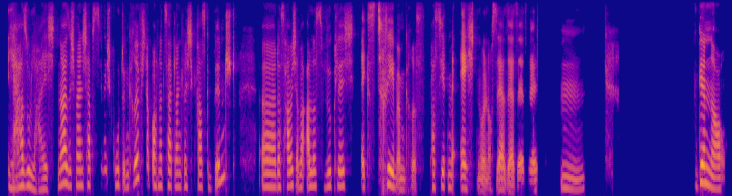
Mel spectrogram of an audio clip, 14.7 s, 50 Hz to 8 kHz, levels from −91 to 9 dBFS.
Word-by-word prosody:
Ja, 205 +2 0
so 215 +1 +1
leicht, 160 0 -6
ne? 230 - +4
Also, 250 -3 +7
ich 215 - -4
meine, 220 0 +1
ich 220 +1 -4
hab's 225 0 -2
ziemlich 445 -1 -9
gut 225 0 -6
im 190 - -6
Griff. 295 +9 +3
Ich - - -7
habe 240 - -4
auch 220 - +2
'ne 210 0 -5
Zeit 210 -1 -2
lang 200 -1 -4
richtig 205 -1 -4
krass 195 0 -3
gebingt. 310 - 0 0.5
Äh, 195 -1 +2
das 205 -1 -3
habe 200 +1 +3
ich 225 - -1
aber 195 - -2
alles 205 0 -1
wirklich 210 +1 -3
extrem 215 -6 +3
im 155 -1 -3
Griff. - - -9
Passiert 195 +1 -3
mir 195 - -4
echt 175 -2 +6
nur - - -3
noch, - - -7
sehr, - - 0
sehr, 110 - +1
sehr, - - -1
selt 145 0 -2 0.4
Mhm. 165 -2 -7 2.2
Genau, 210 -11 +5
205 Hz, 175 wpm, -24 LUFS, 180-220 Hz, 2.2 s, Also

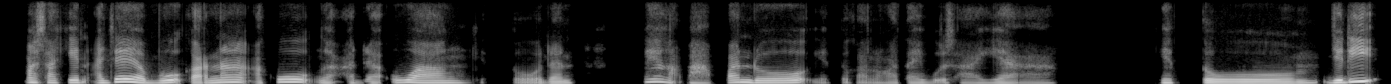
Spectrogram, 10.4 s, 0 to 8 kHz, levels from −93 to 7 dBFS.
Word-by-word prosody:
masakin 200 -1 -1
aja 175 +10 +4
ya 190 - +4
buk, 180 +6 +1
karena 200 +8 +2
aku 235 +10 +1
nggak 155 -2 -7 0.2
ada 150 -1 -8
uang" 180 -4 0
gitu, 150 - -11
dan 150 +1 -4 0.5
"Iya, 255 0 -1
nggak - - -30
apa-apa 140 +7 -7
nduk," 185 -1 +2
gitu - - -20
kalau 75 -3 -17
kata 145 0 -15
ibu 140 - -11
saya, 140 -2 -12 0.8
gitu. 165 0 -1 0.8
Jadi 255 - +5
175 Hz, 125 wpm, -21 LUFS, 150-200 Hz, 0.8 s, Jadi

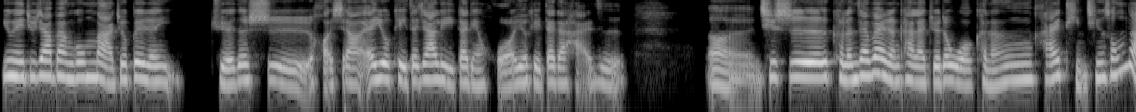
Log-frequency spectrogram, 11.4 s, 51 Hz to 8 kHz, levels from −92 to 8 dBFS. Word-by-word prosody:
因 265 +1 +3
为 250 -1 +5
居 250 0 -3
家 260 -1 +4
办 250 -2 +1
公 245 0 +1
嘛， 235 -6 +2
就 225 +4 -1
被 240 +1 +4
人 205 +1 -1 0.3
觉 185 -2 -1
得 215 +2 0
是， 205 -6 -3
好 195 -3 -6
像， 190 +1 -2
诶， 215 - -1
又 235 0 +4
可 225 -2 -1
以 - - +4
在 210 - -2
家 225 +1 +1
里 205 -5 -1
干 195 +2 -1
点 175 -1 -6
活 165 -2 -5
儿， 180 - -3
又 195 - +1
可 200 - -4
以 - - -1
带 200 +2 -1
带 195 - -2
孩 190 - -10
子。 195 +2 -8 0.8
呃， 115 - -4
其 250 - 0
实 245 0 +6
可 245 -1 -2
能 215 +1 +3
在 265 0 +4
外 295 0 +4
人 215 -4 +1
看 220 0 -3
来 195 - -1
觉 200 0 -1
得 215 0 +1
我 185 -3 +1
可 195 - -8
能 215 +6 -2
还 225 +2 -2
挺 270 - -8
轻 240 -1 -1
松 280 +8 -1
的， 405 - +2
215 Hz, 280 characters per minute, -23 LUFS, 195-245 Hz, 0.8 s, 实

